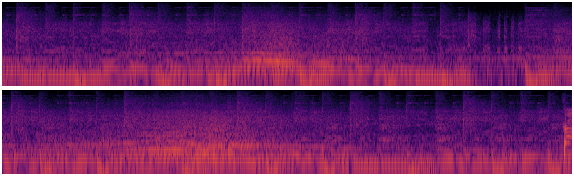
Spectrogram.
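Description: A dirt late model race car on a qualifying lap at Eldora Speedway, its engine roaring steadily as it rises and falls in pitch around the track, loud and continuous, with a brief dip near the middle.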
